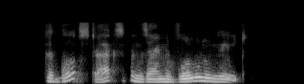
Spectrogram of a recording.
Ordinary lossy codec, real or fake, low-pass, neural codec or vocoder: MP3, 64 kbps; fake; 7.2 kHz; codec, 16 kHz, 1 kbps, FreqCodec, smaller model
